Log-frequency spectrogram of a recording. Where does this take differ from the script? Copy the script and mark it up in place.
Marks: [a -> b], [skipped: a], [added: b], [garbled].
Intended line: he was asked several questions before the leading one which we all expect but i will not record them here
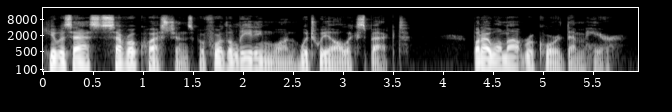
he was asked several questions before the leading one which we all expect but i will not record them here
